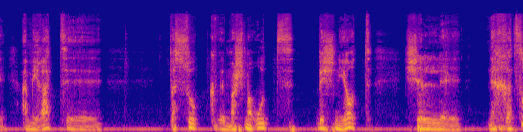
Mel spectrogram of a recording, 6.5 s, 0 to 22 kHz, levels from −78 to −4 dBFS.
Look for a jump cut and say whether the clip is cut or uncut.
uncut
